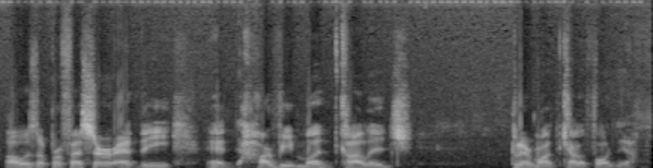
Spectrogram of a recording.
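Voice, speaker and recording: Over noticeable background noise, a man speaks fairly slowly at a fairly high pitch, his intonation fairly even and his loudness very even. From Hawaii (Kauai, plantation). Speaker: retired chemistry professor. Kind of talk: oral history interview. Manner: halting, many fillers.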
